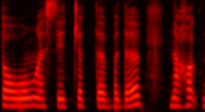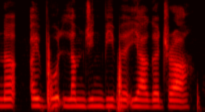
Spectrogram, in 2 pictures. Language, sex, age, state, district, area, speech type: Manipuri, female, 18-30, Manipur, Kangpokpi, urban, read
